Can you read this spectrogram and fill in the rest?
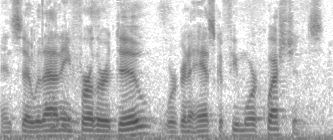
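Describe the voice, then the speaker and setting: A man hosting a show speaks in a mid-pitched voice, loose and a little hesitant as he introduces guests. A faint hiss sits behind him. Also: steady tone, quick pace. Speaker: host.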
